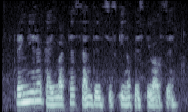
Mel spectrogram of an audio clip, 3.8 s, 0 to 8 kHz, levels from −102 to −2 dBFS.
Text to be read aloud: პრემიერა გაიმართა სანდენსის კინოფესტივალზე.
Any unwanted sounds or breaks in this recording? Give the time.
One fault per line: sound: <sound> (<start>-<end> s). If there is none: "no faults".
no faults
